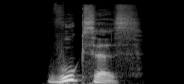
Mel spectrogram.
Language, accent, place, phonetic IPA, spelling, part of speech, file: German, Germany, Berlin, [ˈvuːksəs], Wuchses, noun, De-Wuchses.ogg
- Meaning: genitive singular of Wuchs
